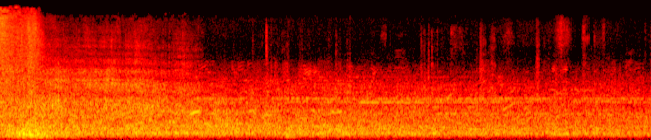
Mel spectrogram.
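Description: Skis scrape and hiss over hard snow at speed.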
